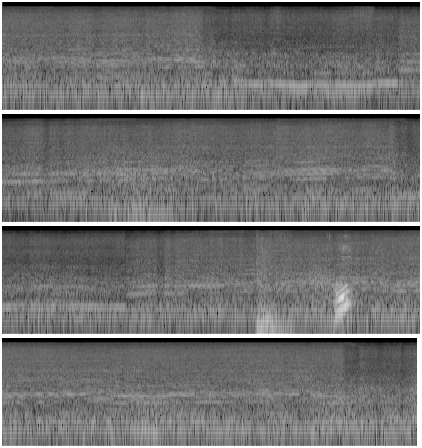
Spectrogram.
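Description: A racing car engine roars loudly, rising and falling in pitch as it speeds up, brakes and shifts gears.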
